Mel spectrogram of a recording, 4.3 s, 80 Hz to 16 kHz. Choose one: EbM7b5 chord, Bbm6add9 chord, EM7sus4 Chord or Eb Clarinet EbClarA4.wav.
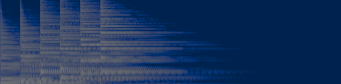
EbM7b5 chord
